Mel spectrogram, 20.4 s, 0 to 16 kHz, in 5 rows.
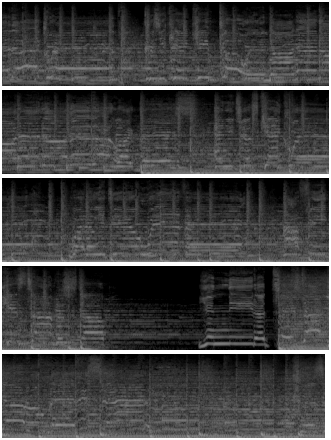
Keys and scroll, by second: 0.7-1.6 typing, 8.8 ctrl+c, 9.0 ctrl+v.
